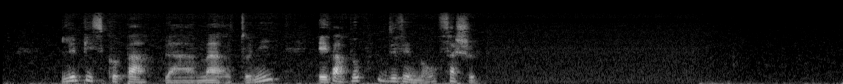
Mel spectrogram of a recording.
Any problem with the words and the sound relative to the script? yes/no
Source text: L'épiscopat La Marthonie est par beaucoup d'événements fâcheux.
no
